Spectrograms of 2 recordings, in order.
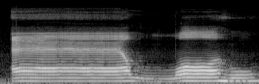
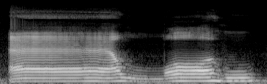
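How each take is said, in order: No difference in how they are said.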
